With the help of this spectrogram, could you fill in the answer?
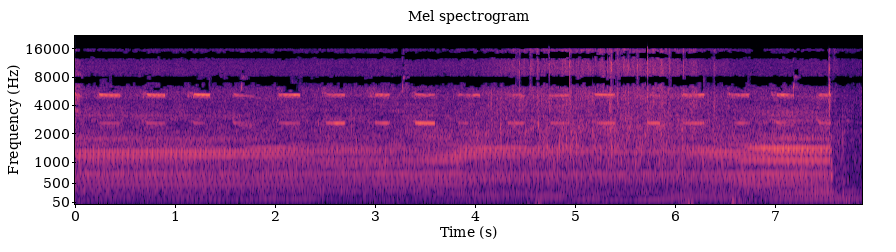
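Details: Pool pump being converted to solar power, test-run from a battery before the solar panel is connected; even motor hum, steady electrical whine and faint regular ticking, no labouring, then clean shutoff: normal pump run.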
